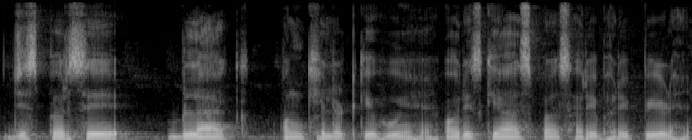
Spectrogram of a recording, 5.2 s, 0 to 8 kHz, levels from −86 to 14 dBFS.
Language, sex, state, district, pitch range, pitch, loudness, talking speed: Hindi, male, Gujarat, Valsad, 90-100 Hz, 95 Hz, -20 LUFS, 175 wpm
